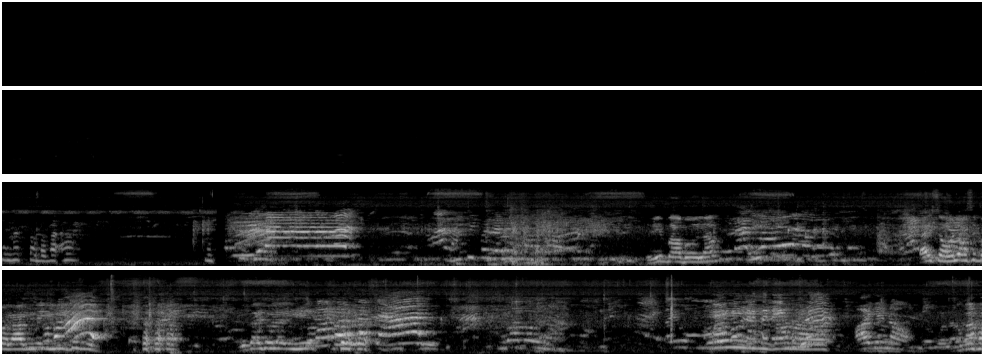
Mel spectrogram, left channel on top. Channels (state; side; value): silent; left; 57 dB below the other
